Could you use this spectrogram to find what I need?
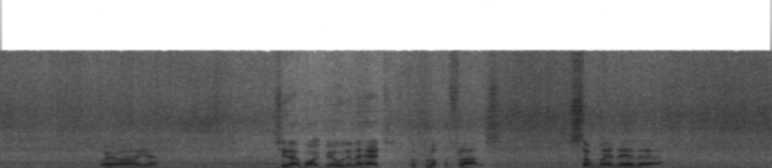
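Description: A young man talks calmly into a nearby microphone.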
